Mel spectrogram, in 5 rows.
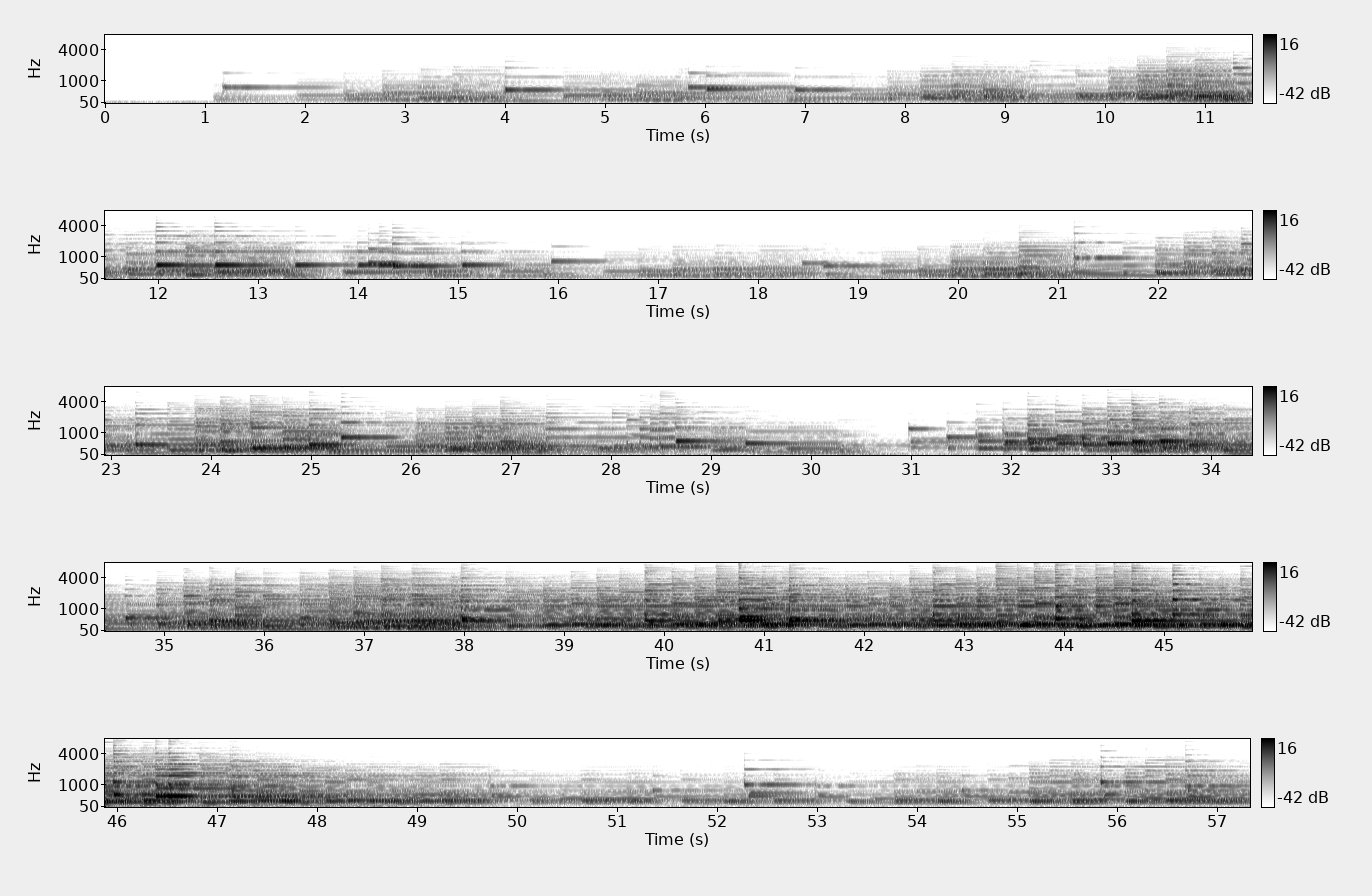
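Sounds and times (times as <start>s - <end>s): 
cantabile piano piece in B-flat major: 1.1s - 57.3s.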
